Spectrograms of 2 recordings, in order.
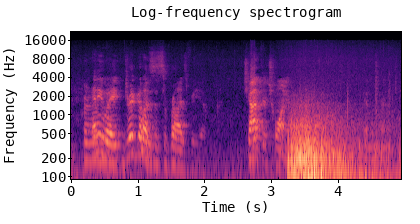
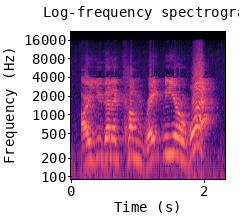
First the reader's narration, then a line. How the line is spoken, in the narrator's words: I yelled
